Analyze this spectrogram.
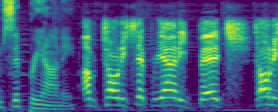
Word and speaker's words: Cipriani: He pronounces his name Cipriani. Nobody, I mean nobody, messes with Tony Cipriani.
